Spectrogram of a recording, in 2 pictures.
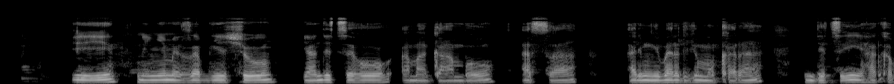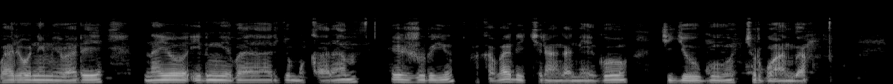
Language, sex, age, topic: Kinyarwanda, male, 18-24, finance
